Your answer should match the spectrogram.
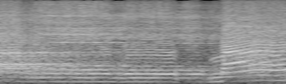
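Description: A man chanting an Arabic devotional poem (syair) in long, drawn-out sung notes. His voice dips briefly and then slides upward near the end as the next line begins.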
